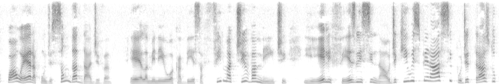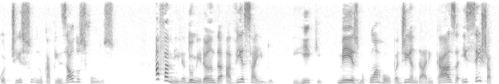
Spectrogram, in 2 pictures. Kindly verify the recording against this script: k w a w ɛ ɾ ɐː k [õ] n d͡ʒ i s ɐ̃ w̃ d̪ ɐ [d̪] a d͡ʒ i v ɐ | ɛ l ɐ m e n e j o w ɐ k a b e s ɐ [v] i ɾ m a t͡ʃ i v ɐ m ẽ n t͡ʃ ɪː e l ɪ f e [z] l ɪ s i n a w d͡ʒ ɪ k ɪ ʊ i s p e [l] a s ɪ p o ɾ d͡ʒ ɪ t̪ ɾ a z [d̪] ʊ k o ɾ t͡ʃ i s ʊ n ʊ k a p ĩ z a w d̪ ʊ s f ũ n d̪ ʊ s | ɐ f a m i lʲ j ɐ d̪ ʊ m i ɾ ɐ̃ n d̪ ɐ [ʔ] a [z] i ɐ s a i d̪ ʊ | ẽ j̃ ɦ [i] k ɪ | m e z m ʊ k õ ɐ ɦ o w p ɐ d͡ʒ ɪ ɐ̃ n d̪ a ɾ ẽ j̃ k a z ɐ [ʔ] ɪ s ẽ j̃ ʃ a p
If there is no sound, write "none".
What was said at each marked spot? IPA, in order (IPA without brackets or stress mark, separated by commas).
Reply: õ, d̪, f, z, ɾ, d̪, ʔ, v, i, ʔ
